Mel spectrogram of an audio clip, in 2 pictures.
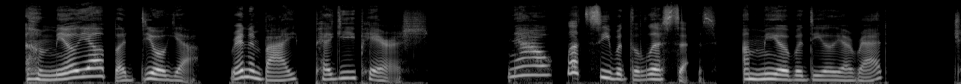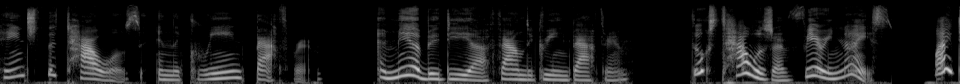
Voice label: Audiobook; Amelia Bedelia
